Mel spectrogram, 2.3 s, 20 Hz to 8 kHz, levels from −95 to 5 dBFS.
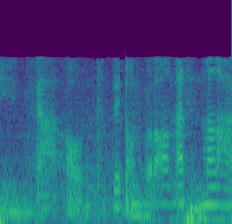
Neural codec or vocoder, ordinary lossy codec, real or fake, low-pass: codec, 16 kHz, 0.5 kbps, X-Codec, HuBERT features, trained on LibriSpeech; AAC, 16 kbps; fake; 7.2 kHz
